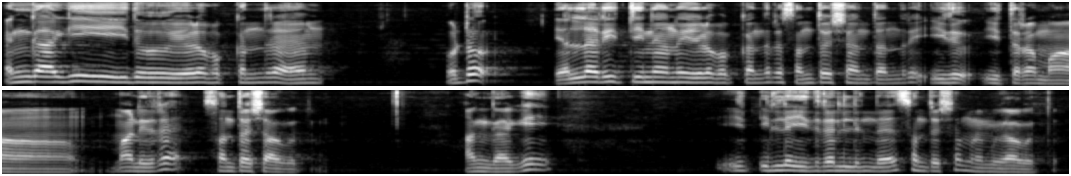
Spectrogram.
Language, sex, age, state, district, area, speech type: Kannada, male, 30-45, Karnataka, Chitradurga, rural, spontaneous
